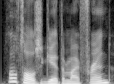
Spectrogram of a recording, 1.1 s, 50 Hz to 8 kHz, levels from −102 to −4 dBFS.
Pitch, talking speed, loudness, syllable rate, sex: 175 Hz, 210 wpm, -16 LUFS, 7.2 syllables/s, female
